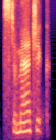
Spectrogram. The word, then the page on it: stomachic: Indian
